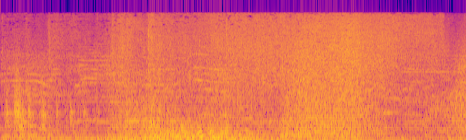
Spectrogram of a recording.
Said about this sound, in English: You want to see a splash? I'm going to show you a splash. Ready? Hey, Billy, stay over near the ladder.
